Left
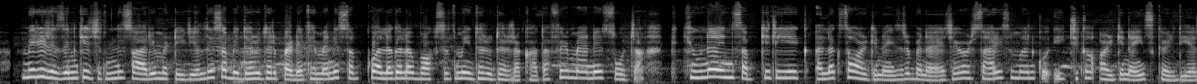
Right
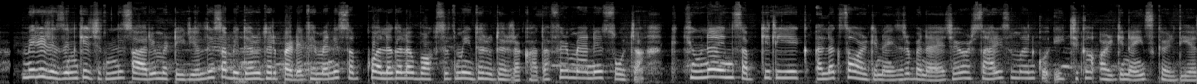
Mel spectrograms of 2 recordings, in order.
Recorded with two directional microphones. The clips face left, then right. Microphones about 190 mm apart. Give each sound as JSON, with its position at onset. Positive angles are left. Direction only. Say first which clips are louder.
{"t": 0.3, "sound": "a woman's voice", "louder": "left 4 dB", "side_deg": 35}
